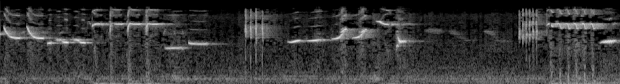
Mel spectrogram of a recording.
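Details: Lively sooty-headed bulbul song meant to attract other birds: rapid whistled notes sweeping up and down, quick chirp runs, and two bursts of buzzy rattling notes, with brief pauses between phrases.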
